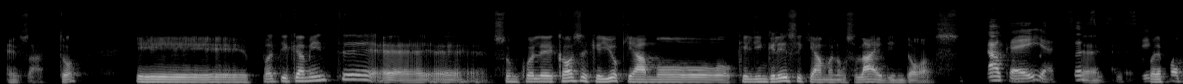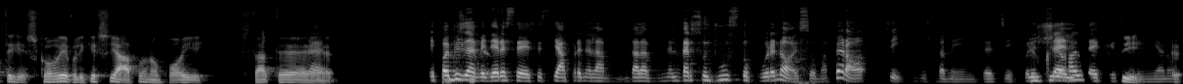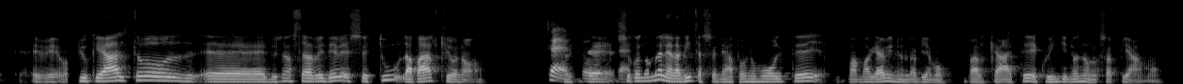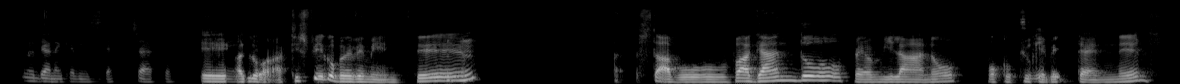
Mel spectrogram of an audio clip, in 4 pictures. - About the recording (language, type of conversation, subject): Italian, podcast, Qual è una scelta che ti ha cambiato la vita?
- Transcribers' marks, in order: drawn out: "e"; other background noise; drawn out: "ehm"; drawn out: "chiamo"; in English: "sliding doors"; in English: "yes"; unintelligible speech; drawn out: "ehm"; "assolutamente" said as "solutamente"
